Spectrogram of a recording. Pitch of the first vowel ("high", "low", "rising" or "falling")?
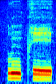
high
